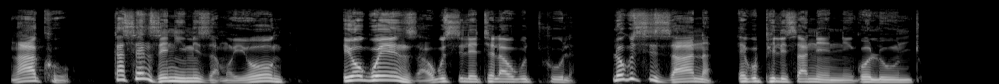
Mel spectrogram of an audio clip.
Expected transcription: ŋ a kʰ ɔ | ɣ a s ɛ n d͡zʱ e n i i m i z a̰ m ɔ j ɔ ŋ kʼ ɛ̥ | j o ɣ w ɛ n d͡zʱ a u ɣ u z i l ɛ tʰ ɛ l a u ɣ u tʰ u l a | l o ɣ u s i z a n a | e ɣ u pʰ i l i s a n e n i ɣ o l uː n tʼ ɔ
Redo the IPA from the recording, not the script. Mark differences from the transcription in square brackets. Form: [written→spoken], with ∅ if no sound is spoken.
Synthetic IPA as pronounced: ŋ a kʰ ɔ | ɣ a s ɛ n d͡zʱ e n i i m i z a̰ m ɔ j ɔ ŋ kʼ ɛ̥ | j [o→ɔ] ɣ w ɛ n d͡zʱ a u ɣ u [z→s] i l ɛ tʰ ɛ l a u ɣ u tʰ u l a | l o ɣ u s i z a n a | e ɣ u pʰ i l i s a n e n i ɣ o l uː n tʼ [ɔ→u]

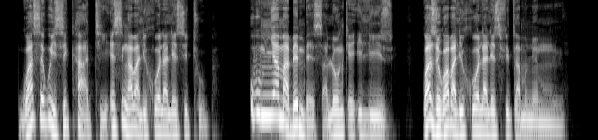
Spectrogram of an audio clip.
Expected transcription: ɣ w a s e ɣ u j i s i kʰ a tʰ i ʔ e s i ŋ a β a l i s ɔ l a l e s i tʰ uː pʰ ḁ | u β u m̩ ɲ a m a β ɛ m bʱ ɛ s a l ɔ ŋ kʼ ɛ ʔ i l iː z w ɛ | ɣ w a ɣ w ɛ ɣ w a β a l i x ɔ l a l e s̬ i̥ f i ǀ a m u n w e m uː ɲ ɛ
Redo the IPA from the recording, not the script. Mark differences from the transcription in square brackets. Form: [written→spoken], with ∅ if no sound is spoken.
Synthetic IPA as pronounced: ɣ w a s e ɣ u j i s i kʰ a tʰ i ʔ e s i ŋ a β a l i [s→x] ɔ l a l e s i tʰ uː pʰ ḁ | u β u m̩ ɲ a m a β ɛ m bʱ ɛ s a l ɔ ŋ kʼ ɛ ʔ i l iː z w ɛ | ɣ w a [ɣ→z] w ɛ ɣ w a β a l i x ɔ l a l e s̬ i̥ f i ǀ a m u n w e m uː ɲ ɛ

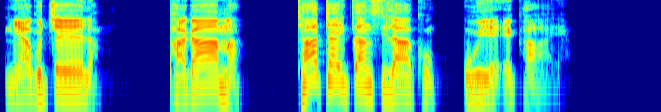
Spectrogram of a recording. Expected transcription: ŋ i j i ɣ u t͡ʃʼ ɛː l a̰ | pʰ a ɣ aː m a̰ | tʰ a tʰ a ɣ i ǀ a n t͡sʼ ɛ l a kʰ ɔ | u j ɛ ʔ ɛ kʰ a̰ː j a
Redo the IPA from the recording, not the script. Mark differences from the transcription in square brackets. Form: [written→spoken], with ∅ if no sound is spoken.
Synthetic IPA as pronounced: ŋ i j [i→a] ɣ u t͡ʃʼ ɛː l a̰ | pʰ a ɣ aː m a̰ | tʰ a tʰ a [ɣ→∅] i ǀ a n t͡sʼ [ɛ→i] l a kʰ ɔ | u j ɛ ʔ ɛ kʰ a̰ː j a

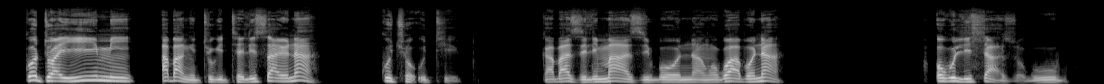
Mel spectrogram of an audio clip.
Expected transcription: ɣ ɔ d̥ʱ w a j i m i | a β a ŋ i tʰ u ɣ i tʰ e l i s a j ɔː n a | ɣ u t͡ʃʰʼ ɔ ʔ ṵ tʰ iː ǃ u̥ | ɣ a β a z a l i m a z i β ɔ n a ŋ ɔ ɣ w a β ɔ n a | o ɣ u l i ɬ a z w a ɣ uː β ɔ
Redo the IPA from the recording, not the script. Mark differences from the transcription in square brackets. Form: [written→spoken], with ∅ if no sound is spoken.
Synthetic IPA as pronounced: ɣ ɔ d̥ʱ w a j i m i | a β a ŋ i tʰ u ɣ i tʰ e l i s a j [ɔː→ɔ] n a | ɣ u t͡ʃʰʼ ɔ ʔ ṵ tʰ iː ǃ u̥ | ɣ a β a z [a→i] l i m a z i β ɔ n a ŋ ɔ ɣ w a β ɔ n a | o ɣ u l i ɬ a z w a ɣ uː β ɔ

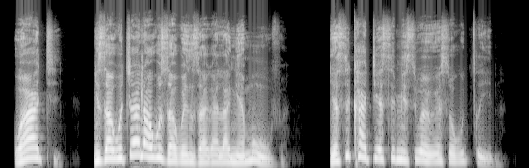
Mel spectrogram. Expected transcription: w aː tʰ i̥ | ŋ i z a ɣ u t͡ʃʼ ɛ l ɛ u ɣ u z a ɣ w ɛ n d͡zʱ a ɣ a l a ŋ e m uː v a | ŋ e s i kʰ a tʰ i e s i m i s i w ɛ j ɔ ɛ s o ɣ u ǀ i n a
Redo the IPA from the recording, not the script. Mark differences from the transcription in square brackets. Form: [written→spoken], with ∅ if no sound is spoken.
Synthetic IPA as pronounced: w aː tʰ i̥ | ŋ i z a ɣ u t͡ʃʼ ɛ l [ɛ→a] u ɣ u z a ɣ w ɛ n d͡zʱ a ɣ a l a ŋ e m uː v a | ŋ e s i kʰ a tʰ i e s i m i s i w ɛ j ɔ ɛ s o ɣ u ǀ [i→iː] n a

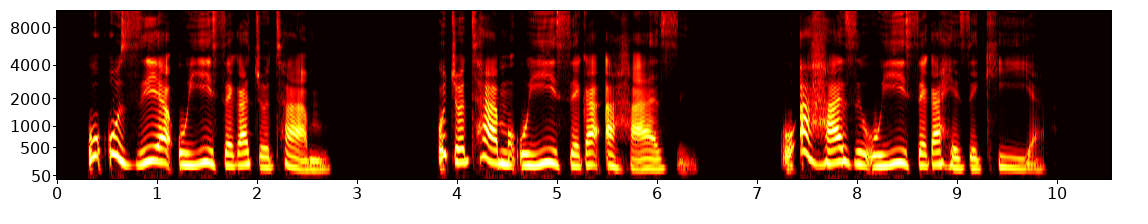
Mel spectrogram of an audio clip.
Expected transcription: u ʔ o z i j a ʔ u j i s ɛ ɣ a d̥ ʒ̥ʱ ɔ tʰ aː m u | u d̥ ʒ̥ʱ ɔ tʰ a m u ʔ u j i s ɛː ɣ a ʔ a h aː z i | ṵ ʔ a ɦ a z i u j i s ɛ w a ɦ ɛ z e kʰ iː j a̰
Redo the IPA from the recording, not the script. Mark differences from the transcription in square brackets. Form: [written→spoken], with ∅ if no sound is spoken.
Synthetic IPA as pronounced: u ʔ [o→u] z i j a ʔ u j i s ɛ ɣ a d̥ ʒ̥ʱ ɔ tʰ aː m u | u d̥ ʒ̥ʱ ɔ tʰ a m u ʔ u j i s [ɛː→ɛ] ɣ a ʔ a h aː z i | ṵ ʔ a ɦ a z i u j i s ɛ [w→ɣ] a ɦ ɛ z e kʰ iː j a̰

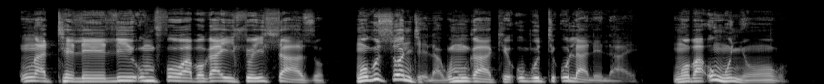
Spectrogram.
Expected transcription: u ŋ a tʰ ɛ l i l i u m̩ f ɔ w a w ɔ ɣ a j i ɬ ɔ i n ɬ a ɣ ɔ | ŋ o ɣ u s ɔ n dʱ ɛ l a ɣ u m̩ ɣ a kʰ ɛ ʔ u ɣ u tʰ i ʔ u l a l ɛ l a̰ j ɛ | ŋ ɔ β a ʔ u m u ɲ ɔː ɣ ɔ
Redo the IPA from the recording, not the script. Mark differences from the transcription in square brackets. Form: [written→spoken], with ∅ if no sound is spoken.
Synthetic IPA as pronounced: u ŋ a tʰ ɛ l [i→e] l i u m̩ f ɔ w a [w→β] ɔ ɣ a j i ɬ ɔ i [n→∅] ɬ a [ɣ→z] ɔ | ŋ o ɣ u s ɔ n dʱ ɛ l a ɣ u m̩ ɣ a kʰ ɛ ʔ u ɣ u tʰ i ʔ u l a l ɛ l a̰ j ɛ | ŋ ɔ β a ʔ u [m→ŋ] u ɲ ɔː ɣ ɔ

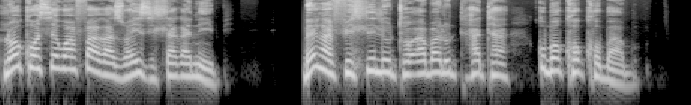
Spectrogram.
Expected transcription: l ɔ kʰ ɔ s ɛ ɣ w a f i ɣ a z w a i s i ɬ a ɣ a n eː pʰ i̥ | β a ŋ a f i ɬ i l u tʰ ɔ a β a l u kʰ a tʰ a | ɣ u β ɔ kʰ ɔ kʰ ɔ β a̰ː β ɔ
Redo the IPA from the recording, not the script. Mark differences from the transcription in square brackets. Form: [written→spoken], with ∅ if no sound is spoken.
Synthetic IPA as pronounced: l ɔ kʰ ɔ s ɛ ɣ w a f [i→a] ɣ a z w a i [s→z] i ɬ a ɣ a n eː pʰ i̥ | β [a→ɛ] ŋ a f i ɬ i l u tʰ ɔ a β a l u [kʰ→tʰ] a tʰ a | ɣ u β ɔ kʰ ɔ kʰ ɔ β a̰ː β ɔ

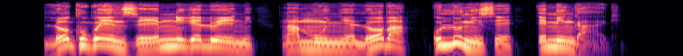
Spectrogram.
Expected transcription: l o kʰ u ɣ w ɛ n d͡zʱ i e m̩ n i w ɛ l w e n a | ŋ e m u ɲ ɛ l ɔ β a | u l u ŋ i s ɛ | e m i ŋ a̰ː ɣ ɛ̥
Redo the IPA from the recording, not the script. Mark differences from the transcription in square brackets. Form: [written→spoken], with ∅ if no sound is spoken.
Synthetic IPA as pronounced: l o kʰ u ɣ w ɛ n d͡zʱ [i→ɛ] e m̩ n i [w→ɣ] ɛ l w e n [a→i] | ŋ [e→a] m u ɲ ɛ l ɔ β a | u l u ŋ i s ɛ | e m i ŋ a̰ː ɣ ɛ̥

